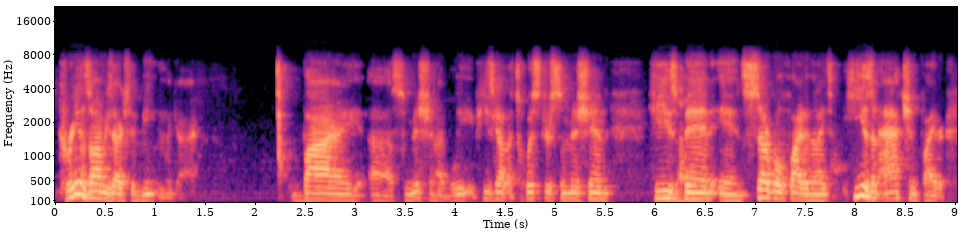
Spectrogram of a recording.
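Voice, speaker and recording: A man hosting casual live fight commentary from home, telling stories in a rambling, animated way with many restarts. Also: mid-range voice, brisk. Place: home room watching fights. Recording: dull lo-fi sound.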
